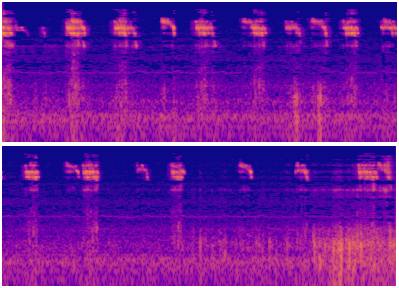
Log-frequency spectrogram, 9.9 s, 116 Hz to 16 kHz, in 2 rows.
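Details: European pied flycatcher young in a nest box on 27 June 2013, short of food in hot weather, utter brief, thin, high hissy begging notes spaced about half a second apart, fairly soft throughout.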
